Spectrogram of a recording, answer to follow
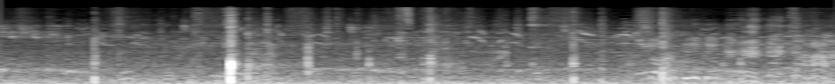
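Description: A tennis ball struck sharply by a racket about a second in, the loudest sound, with softer knocks of balls hitting and bouncing on the hard court around it.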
